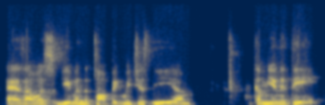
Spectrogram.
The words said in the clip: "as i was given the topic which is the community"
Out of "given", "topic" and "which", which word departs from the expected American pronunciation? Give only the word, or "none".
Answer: none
